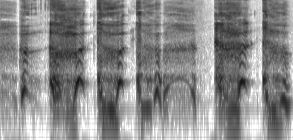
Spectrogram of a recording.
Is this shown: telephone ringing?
no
